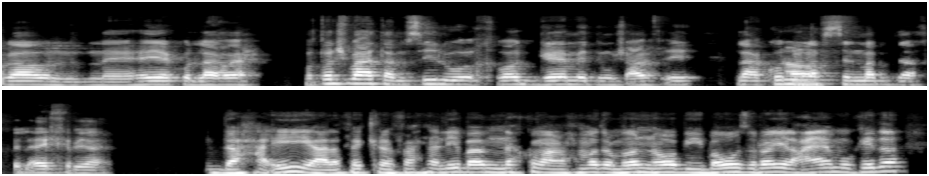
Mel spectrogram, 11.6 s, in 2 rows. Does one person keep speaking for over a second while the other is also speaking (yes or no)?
no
